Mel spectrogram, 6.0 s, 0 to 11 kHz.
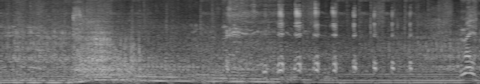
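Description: Lamborghini Urus twin-turbo V8 running through an aftermarket exhaust: it is revved once, rising then falling in pitch, and settles to a steady idle after about three seconds.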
